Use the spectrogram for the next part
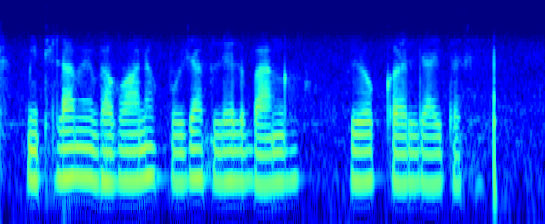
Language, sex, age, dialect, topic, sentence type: Maithili, male, 25-30, Southern/Standard, agriculture, statement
